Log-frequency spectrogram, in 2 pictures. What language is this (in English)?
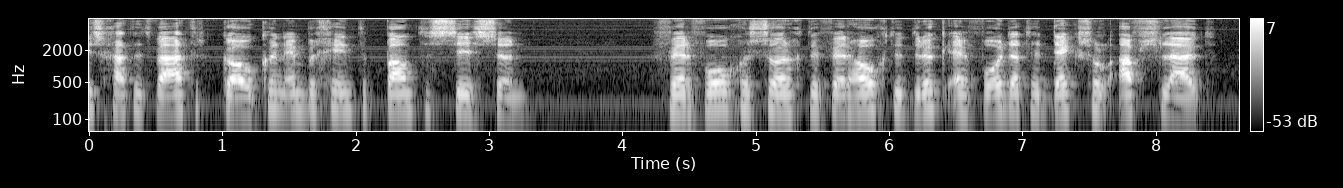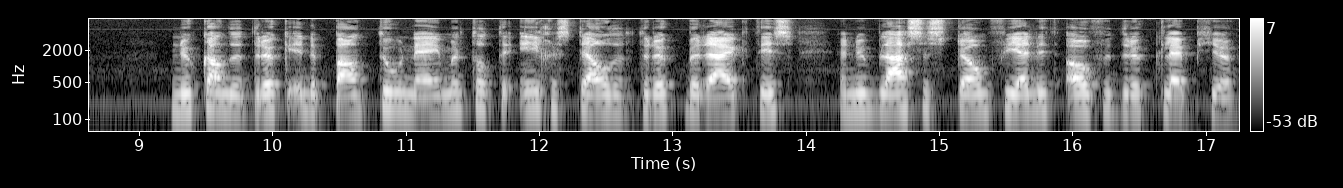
Dutch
